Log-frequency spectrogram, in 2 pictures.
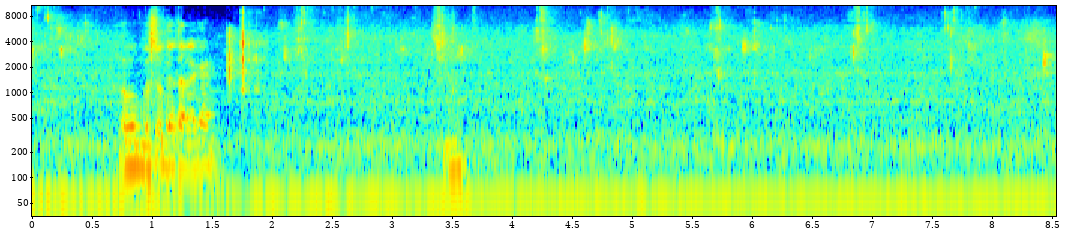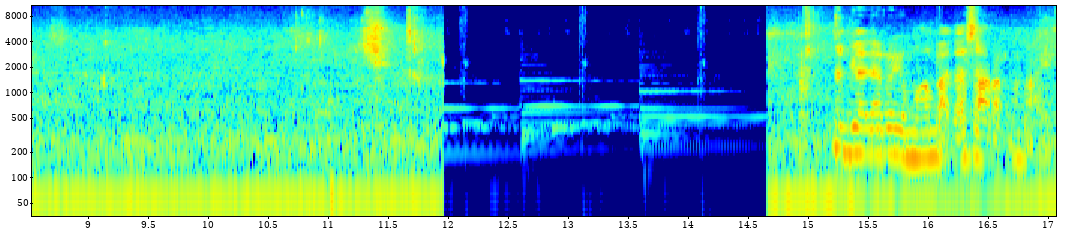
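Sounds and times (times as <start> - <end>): steady low hum: 0.0 - 12.0, 14.6 - 17.0
chewing and mouth smacking: 1.6 - 9.3, 10.7 - 12.0.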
